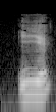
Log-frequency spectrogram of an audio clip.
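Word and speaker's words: Ie (いいえ): Ie. – Significa no. Observen que la I de IE se pronuncia prolongada.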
